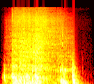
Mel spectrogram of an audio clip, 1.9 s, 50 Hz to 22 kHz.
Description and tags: aturax drawers 24
fantasy, user-interface, wooden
